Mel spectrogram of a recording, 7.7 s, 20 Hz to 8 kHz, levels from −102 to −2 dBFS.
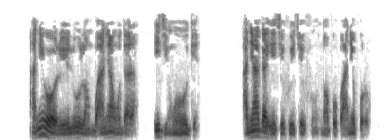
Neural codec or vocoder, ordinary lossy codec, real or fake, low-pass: vocoder, 44.1 kHz, 80 mel bands, Vocos; MP3, 24 kbps; fake; 7.2 kHz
